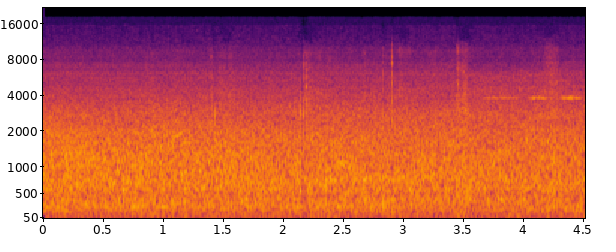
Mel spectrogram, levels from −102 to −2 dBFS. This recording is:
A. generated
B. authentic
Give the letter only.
A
